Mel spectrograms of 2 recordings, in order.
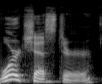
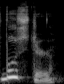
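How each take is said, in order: First: The name is pronounced fully, as it is spelled. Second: The name is pronounced in a shortened, reduced form. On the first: The speaker calls it wrong. "When I first visited, I was like, ah, what a lovely town" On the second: The speaker calls it right. "actually, it's"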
